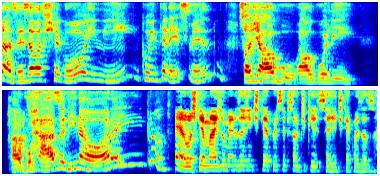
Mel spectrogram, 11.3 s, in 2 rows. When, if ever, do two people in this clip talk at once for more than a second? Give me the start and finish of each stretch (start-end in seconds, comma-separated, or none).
none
